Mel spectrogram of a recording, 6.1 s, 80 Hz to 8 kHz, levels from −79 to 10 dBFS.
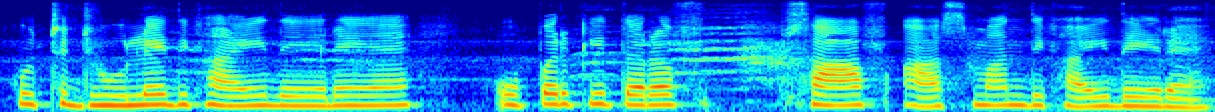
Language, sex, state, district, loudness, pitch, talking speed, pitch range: Hindi, female, Punjab, Fazilka, -16 LUFS, 215 Hz, 150 wpm, 200-225 Hz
